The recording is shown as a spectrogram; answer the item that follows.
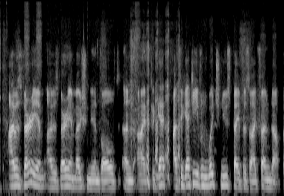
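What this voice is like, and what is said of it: English accent. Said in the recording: “You just still had your nice little English accent.”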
